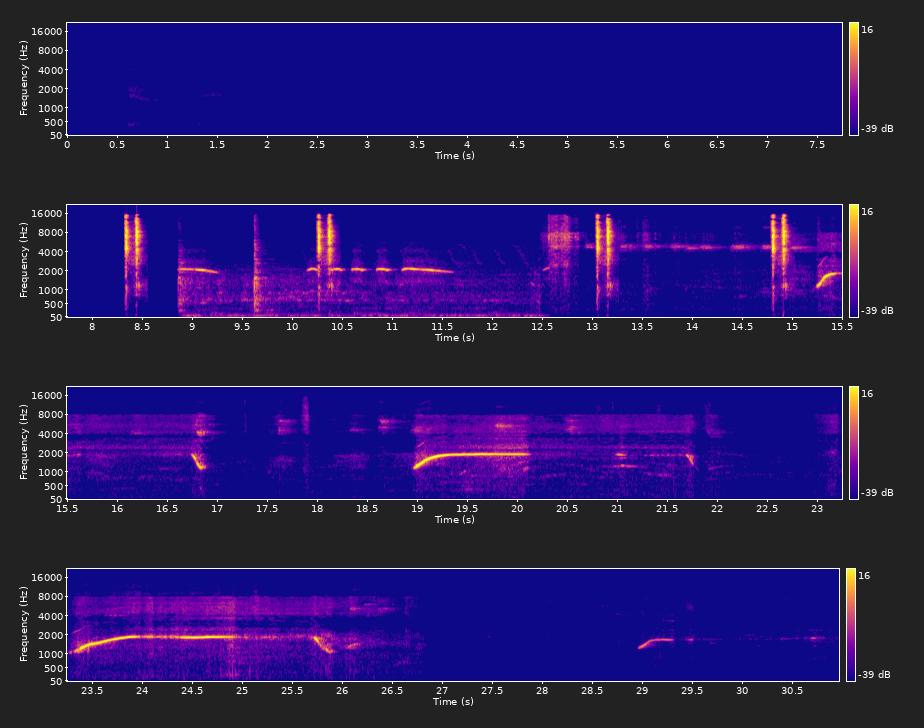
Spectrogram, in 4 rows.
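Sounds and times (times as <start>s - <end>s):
sharp clicks: 8.3s - 8.6s, 10.2s - 10.5s, 12.6s - 13.4s, 14.8s - 15.1s
long whistled notes: 8.9s - 12.6s.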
